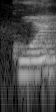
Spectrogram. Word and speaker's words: quote: There are exceptions. Quran and Quranic, quote in these words, QU is pronounced as Q.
